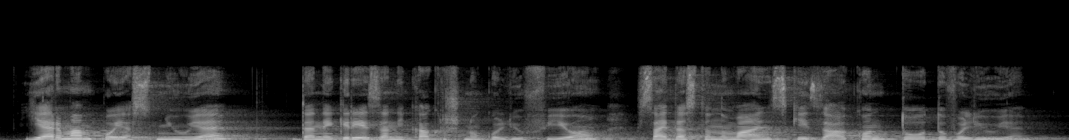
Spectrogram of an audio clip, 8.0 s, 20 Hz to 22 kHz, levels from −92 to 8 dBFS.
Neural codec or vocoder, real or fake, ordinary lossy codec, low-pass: none; real; none; none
